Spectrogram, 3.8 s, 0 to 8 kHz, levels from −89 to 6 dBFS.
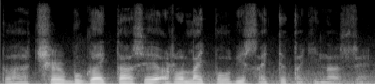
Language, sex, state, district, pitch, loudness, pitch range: Nagamese, male, Nagaland, Kohima, 105 Hz, -18 LUFS, 100-115 Hz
